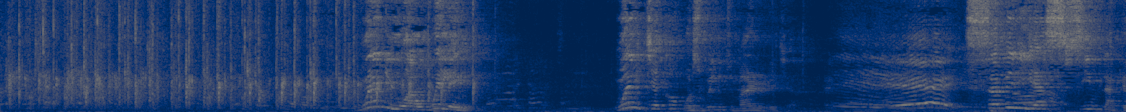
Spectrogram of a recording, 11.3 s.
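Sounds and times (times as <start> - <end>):
audience clapping: 0.0 - 5.0
speech: 3.9 - 4.8, 6.5 - 8.1, 9.0 - 11.2.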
